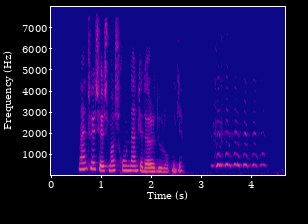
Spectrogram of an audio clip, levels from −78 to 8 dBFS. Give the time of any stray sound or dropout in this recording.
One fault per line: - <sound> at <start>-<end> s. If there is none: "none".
- laugh at 3.2-4.3 s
